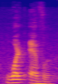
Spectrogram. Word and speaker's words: whatever: ठीक है, H silent रहता है। W के बाद अगर H आता है वर्ड में तो H साइलेंट होता है। तो व्हाटसोएवर या व्हाटएवर दोनों का मतलब होता है जो कुछ भी।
